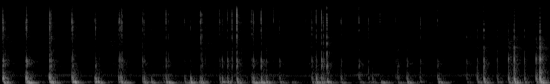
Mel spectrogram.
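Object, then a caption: Plastic jar of peanut butter. Fingernails tap and scratch the side and label of a full, medium plastic jar of smooth peanut butter with a blue plastic lid. A quick, uneven run of dull, low-heavy taps with short scratchy bursts dies away almost at once, over a faint steady hum.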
